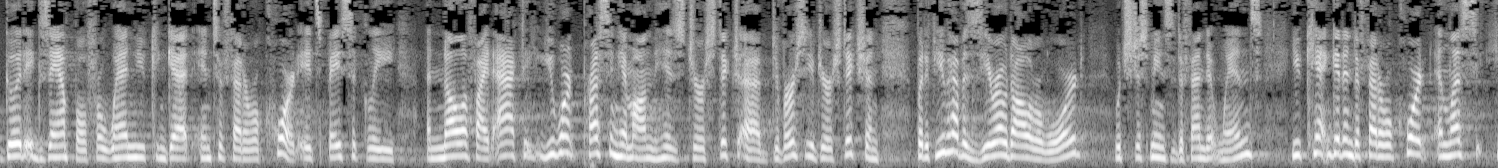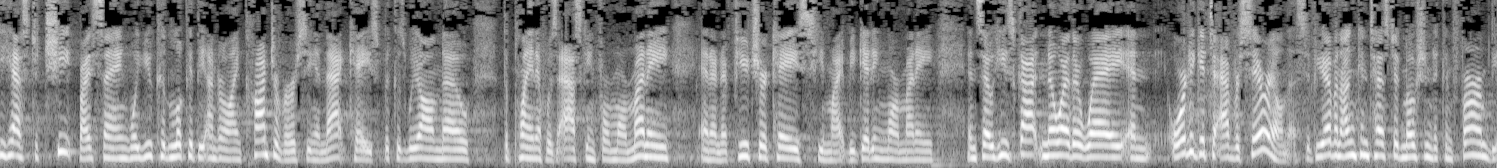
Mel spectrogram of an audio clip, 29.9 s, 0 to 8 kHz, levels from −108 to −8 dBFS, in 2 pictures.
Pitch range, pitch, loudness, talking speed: 175-225 Hz, 200 Hz, -15 LUFS, 210 wpm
